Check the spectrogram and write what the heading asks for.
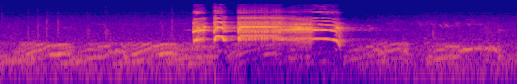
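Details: Rooster crowing loudly once, a harsh drawn-out cock-a-doodle-doo lasting about one and a half seconds, set against softer clucking and chattering from other fowl before and after.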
